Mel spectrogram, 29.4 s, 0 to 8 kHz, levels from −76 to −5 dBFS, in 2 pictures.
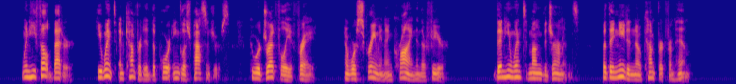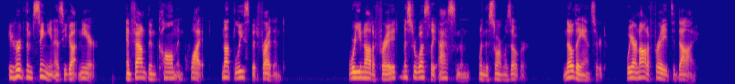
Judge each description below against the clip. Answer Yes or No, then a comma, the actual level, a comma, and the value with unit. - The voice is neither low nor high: Yes, medium, 150 Hz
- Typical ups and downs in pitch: Yes, average, 4.1 semitones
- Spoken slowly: No, average, 160 wpm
